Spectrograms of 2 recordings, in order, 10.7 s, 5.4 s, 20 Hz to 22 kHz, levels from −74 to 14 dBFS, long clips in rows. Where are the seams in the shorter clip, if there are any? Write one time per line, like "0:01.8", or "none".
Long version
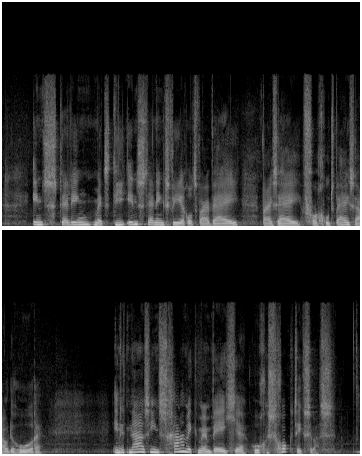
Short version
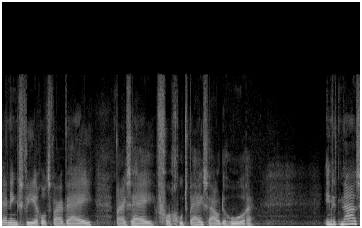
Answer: none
